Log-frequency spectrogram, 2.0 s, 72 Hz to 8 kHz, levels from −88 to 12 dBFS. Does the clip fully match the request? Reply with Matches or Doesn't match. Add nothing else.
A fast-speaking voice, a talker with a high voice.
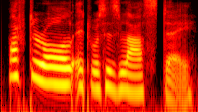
Matches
